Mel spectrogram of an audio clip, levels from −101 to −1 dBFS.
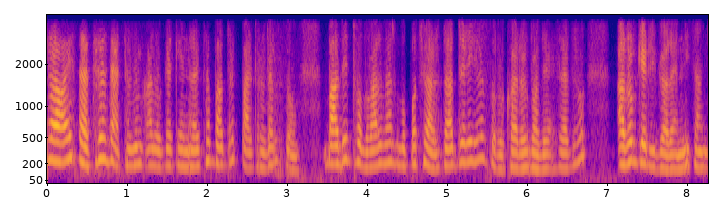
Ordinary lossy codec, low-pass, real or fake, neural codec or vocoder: none; 3.6 kHz; fake; codec, 16 kHz in and 24 kHz out, 0.4 kbps, LongCat-Audio-Codec, fine tuned four codebook decoder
